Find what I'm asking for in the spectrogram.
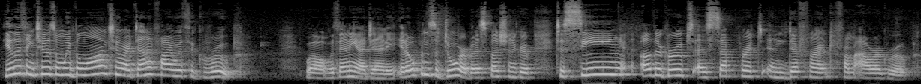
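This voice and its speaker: A woman's voice: on the high side, expressive, moderate pace, darkish tone, rough recording. Middle-aged woman giving a dharma talk. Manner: conversational, checks in with "right?", laughs at herself. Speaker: meditation teacher.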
